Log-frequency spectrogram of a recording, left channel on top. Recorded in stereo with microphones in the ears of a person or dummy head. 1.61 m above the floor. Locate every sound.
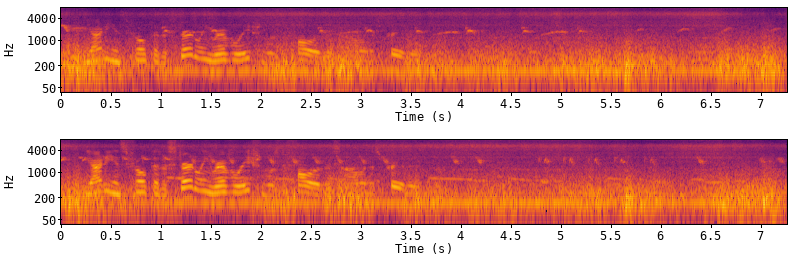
0.2 s a man speaking: 70° right (ahead or behind); by 3.8 s 75° right (ahead or behind)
